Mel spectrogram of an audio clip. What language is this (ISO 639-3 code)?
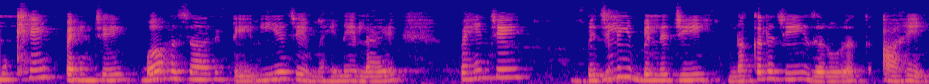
snd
